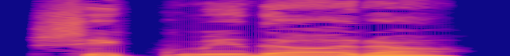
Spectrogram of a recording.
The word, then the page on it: ಷಿಕ್ಮಿದಾರ: ṣikmidāra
